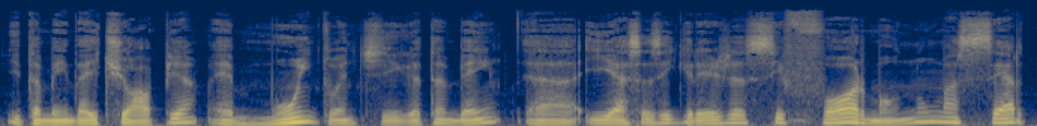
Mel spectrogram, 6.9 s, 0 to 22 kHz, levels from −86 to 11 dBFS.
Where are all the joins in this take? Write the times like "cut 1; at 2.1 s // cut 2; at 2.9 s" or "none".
none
